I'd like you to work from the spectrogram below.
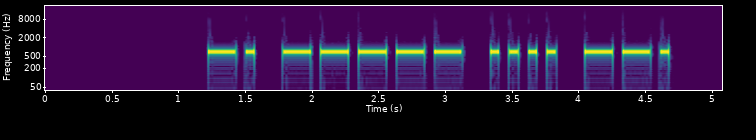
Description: Morse code, heard as a keyed tone, about 17 wpm, 700 Hz. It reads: N0HG
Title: USA Call Signs - 4 Characters - 4x Character Spacing - 17wpm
